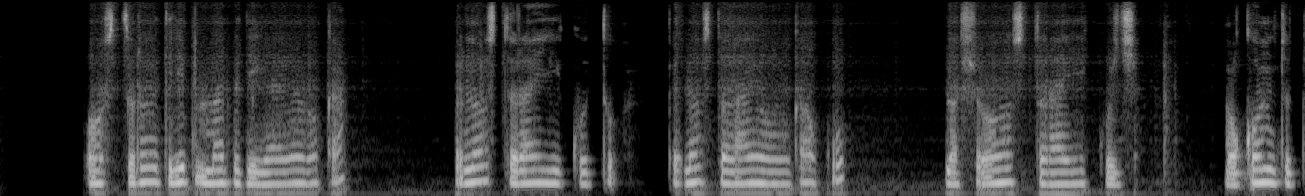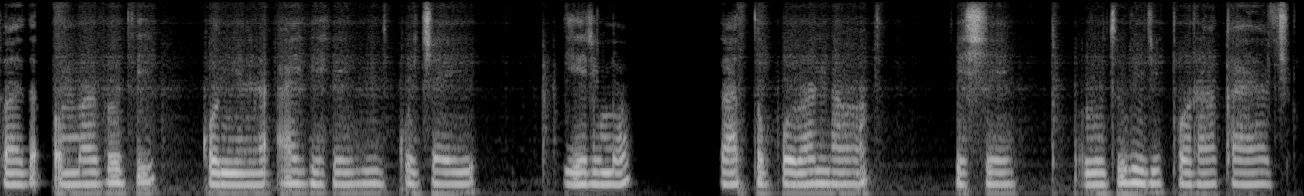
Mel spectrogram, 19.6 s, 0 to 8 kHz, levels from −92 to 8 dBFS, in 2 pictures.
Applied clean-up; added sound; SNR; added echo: neural mask model RNNoise.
